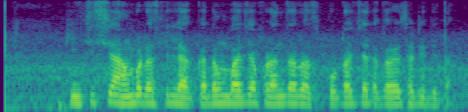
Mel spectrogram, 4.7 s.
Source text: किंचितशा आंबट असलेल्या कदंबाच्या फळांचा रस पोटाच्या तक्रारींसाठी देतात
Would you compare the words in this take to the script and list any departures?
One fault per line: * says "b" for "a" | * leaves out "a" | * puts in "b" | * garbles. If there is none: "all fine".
all fine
